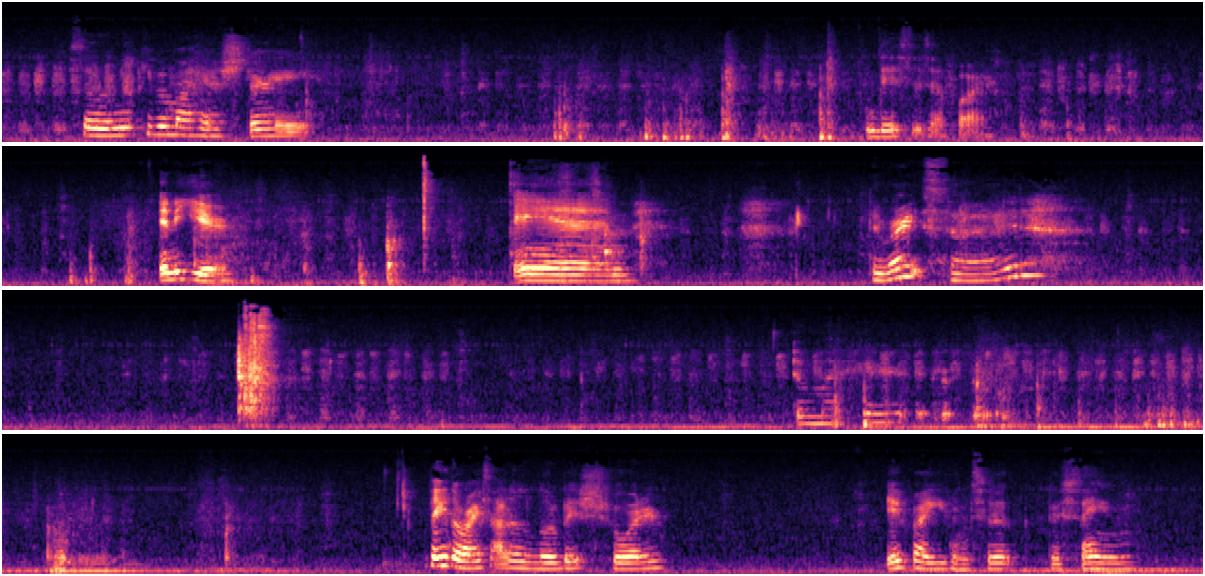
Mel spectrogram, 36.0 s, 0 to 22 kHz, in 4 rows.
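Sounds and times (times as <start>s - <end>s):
dog panting: 0.0s - 29.8s.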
